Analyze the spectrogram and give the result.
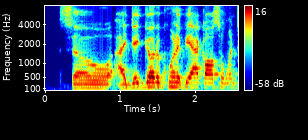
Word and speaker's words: Quinnipiac: So let's go back to, am I saying this right? Is it Quinnipiac University? – It's Quinnipiac. – Quinnipiac. All right.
